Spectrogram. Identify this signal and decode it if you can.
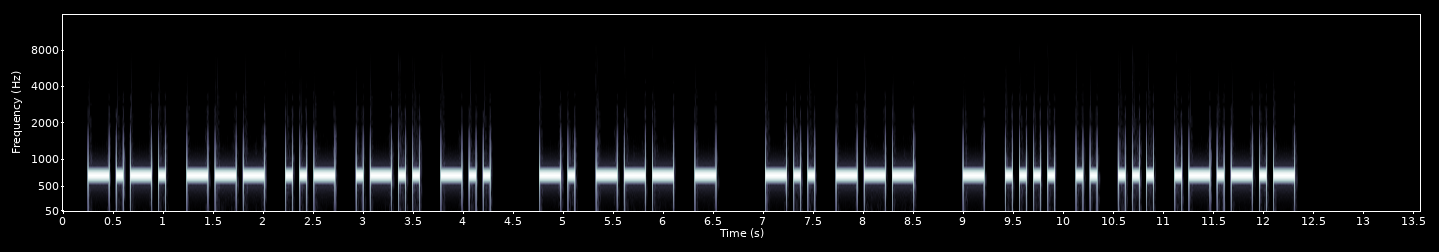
Morse code, heard as a keyed tone, about 17 wpm, 700 Hz. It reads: COULD NOT DO THIS.
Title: Sentences from Top 1100 Words 17wpm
